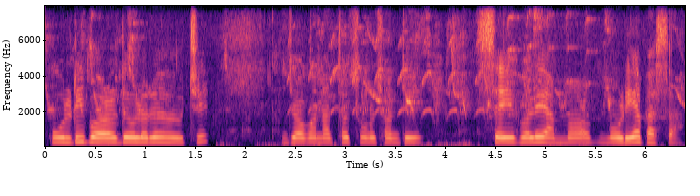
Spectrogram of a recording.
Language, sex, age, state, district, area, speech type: Odia, female, 18-30, Odisha, Jagatsinghpur, urban, spontaneous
